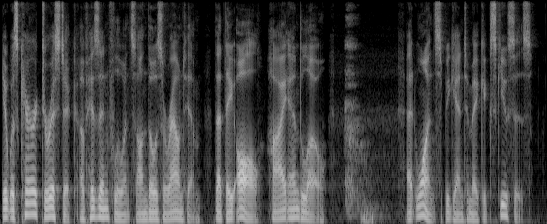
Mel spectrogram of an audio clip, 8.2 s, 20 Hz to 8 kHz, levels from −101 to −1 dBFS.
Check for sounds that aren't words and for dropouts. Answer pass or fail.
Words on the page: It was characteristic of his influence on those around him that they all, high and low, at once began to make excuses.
fail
